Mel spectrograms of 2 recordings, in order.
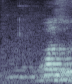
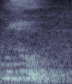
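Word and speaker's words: وضوء: वजू नहीं है प्रोनाउंसिएशन, उजू।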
